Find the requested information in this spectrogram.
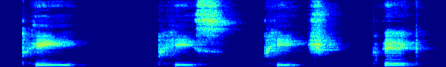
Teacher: the main difference being aspiration the burst of breath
